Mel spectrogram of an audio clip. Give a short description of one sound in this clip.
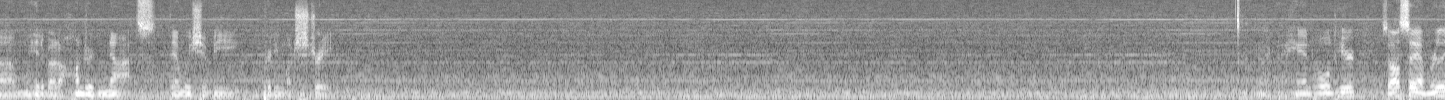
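A helicopter engine drones steadily.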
